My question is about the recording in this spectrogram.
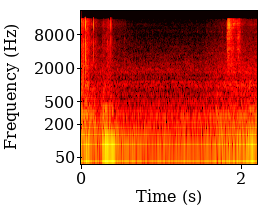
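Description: A car driving, heard from inside the cabin: a steady low rumble of engine and road, with a brief low thump about a third of a second in.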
